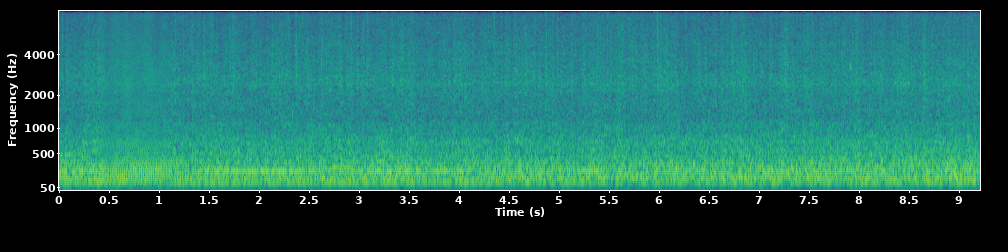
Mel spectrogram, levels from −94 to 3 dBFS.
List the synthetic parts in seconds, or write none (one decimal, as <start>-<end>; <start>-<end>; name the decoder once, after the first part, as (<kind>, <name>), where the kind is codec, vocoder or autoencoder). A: 0.4-1.1 (vocoder, Vocos)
